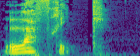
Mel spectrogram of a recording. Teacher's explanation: L'Afrique, same thing here, final E, it's only the K, K at the end that you will hear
